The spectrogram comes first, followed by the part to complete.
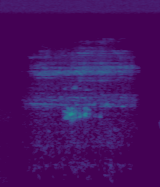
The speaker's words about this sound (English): What you do, and I'll guide you through this, is you just take a deep breath.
